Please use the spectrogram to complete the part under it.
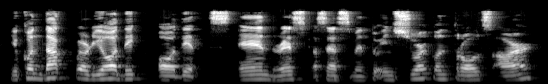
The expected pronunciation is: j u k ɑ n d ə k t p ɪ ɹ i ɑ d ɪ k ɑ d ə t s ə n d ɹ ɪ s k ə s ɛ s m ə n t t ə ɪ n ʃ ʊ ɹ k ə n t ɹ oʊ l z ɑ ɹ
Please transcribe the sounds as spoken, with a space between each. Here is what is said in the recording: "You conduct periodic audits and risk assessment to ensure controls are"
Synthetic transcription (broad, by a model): j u k ɑ n d ə k t p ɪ ɹ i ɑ d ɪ k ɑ d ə t s ə n d ɹ ɪ s k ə s ɛ s m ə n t t ə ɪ n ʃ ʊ ɹ k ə n t ɹ oʊ l s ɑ ɹ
